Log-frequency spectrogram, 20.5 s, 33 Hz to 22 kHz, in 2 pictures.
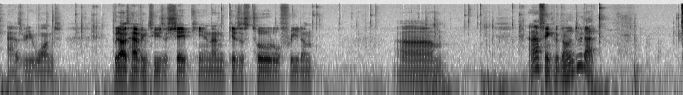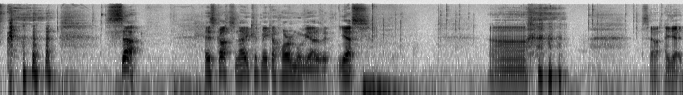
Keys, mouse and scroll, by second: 0.0 middle click, 0.4 scroll down 2, 0.8 middle click, 1.2 scroll down 1, 1.3 scroll up 3, 1.7 middle click, 2.1 g, 5.5 right click, 6.4 alt+r, 6.5 alt+g, 6.9 alt+right click, 7.2 alt+r, 7.3 alt+g, 7.7 scroll up 4, 8.1 right click, 8.3-8.9 scroll down 2, 10.5 click, 11.7 shift+click, 15.7-16.2 scroll up 4, 16.8 right click, 17.1 middle click, 18.2 scroll down 1, 18.6 g, 19.5 middle click, 19.8 middle click, 20.3 g.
